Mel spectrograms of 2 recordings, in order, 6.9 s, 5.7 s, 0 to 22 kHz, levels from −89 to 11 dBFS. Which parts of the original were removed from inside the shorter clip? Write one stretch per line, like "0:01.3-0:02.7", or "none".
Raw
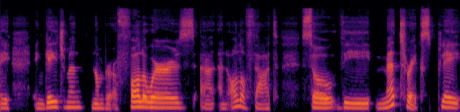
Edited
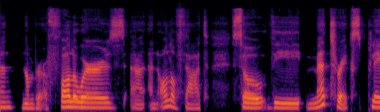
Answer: none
